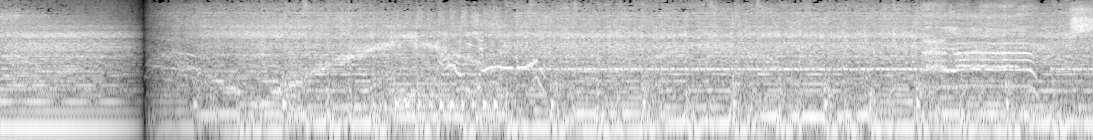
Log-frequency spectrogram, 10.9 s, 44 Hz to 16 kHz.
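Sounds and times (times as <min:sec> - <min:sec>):
loud rock song with distorted noisy guitars: 0:00.0 - 0:10.9
shouted vocals: 0:02.8 - 0:06.3, 0:07.5 - 0:10.9.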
